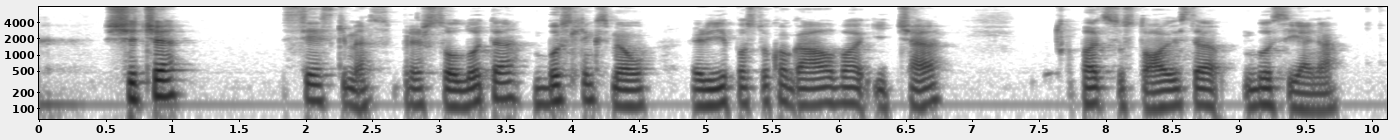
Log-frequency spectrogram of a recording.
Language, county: Lithuanian, Klaipėda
